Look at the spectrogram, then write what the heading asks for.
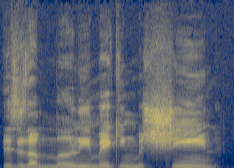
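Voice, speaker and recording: Bright man adding details. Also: on the high side, level tone, unhurried, clear, resonant tone. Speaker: podcast co-host. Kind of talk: casual comic book discussion.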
